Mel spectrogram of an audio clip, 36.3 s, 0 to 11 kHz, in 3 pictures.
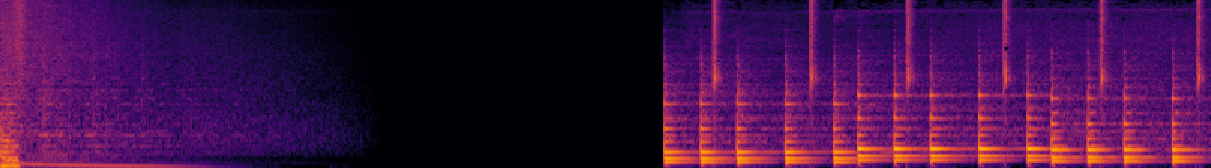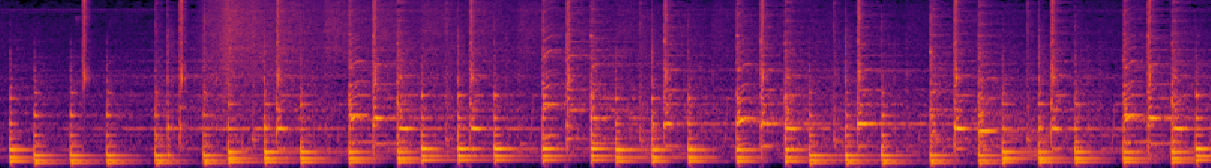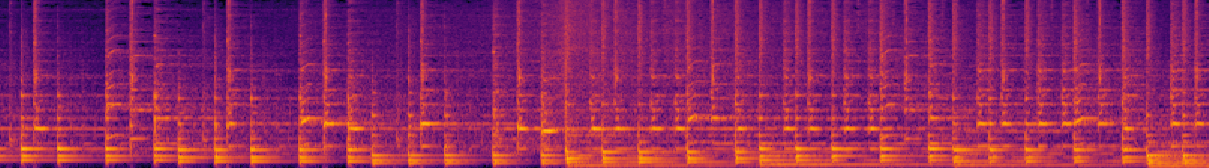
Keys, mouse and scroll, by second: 35.7-36.3 right drag.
